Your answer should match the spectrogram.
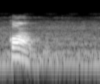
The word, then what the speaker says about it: comb: Then comb, no, B is silent, it's comb, comb.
